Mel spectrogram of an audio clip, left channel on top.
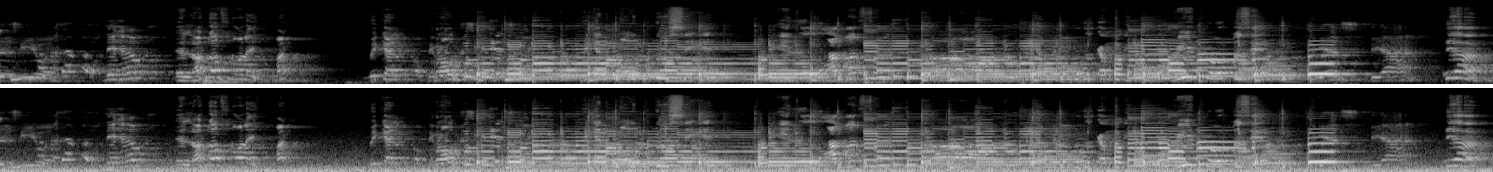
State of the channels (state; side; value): noise; right; rumble, 3 dB below the sound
